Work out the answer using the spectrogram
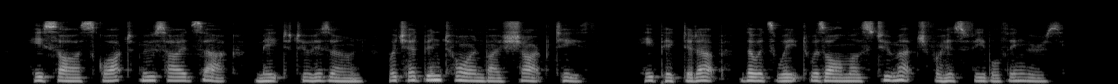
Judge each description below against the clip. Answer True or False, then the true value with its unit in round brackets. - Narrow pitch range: True (2.1 semitones)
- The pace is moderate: True (175 wpm)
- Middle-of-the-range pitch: True (165 Hz)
